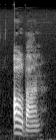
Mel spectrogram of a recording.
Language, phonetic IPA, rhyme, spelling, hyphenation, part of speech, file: Hungarian, [ˈɒlbaːn], -aːn, albán, al‧bán, adjective / noun, Hu-albán.ogg
- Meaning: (adjective) Albanian (of or relating to Albania, its people or language); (noun) 1. Albanian (person) 2. Albanian (language)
